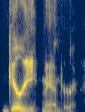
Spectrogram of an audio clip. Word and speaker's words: Gerrymander: dubbed the redistricting a Gary mander. So I think we may have been mispronouncing that for quite some time now.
